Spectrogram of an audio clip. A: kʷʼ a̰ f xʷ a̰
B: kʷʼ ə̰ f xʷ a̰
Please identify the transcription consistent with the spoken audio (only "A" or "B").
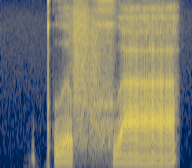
B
